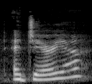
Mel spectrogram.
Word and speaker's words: Egeria: Egeria. Am I pronouncing that correctly? – Yeah, I love that.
